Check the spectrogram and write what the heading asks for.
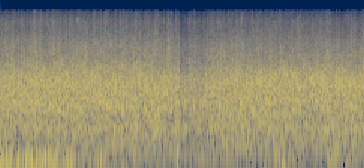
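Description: A large audience applauding steadily: many hands clapping at once, with scattered cheers from the crowd.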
